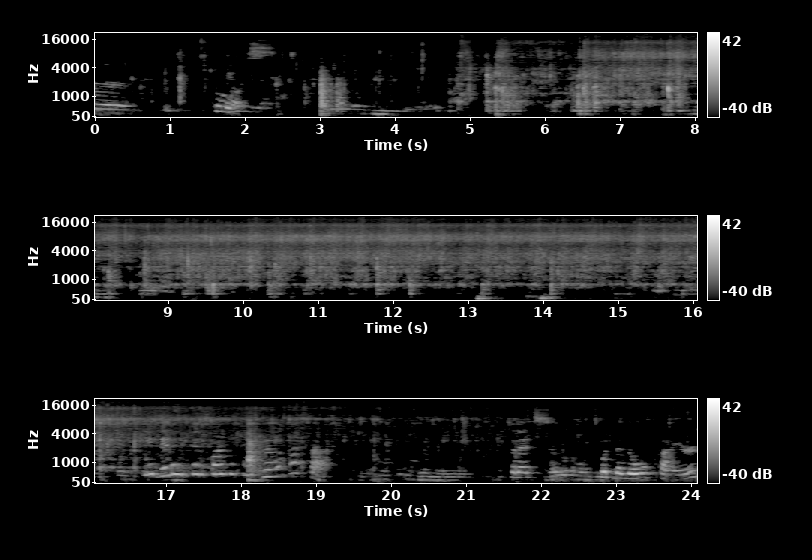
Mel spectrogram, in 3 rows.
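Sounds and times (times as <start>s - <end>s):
sauce sizzling in a pan: 4.0s - 24.0s
utensil scraping a pan: 4.8s - 17.2s.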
